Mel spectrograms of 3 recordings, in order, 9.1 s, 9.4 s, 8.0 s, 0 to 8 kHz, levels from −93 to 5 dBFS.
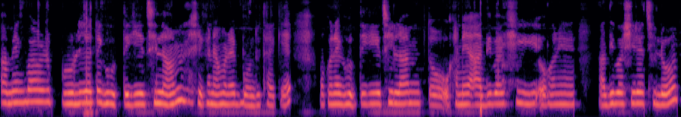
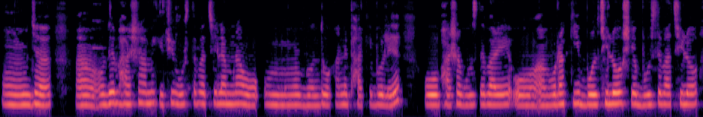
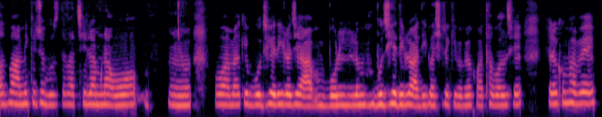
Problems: none marked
